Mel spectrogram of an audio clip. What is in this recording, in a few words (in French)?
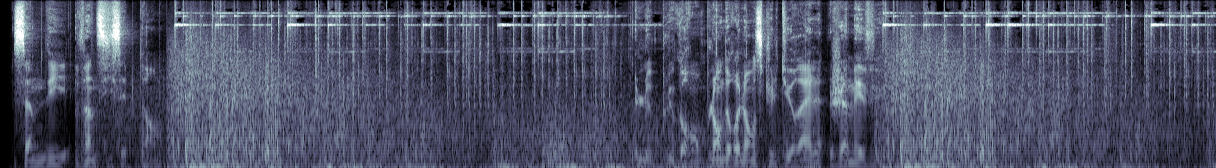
TV FR; sprecher; profi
